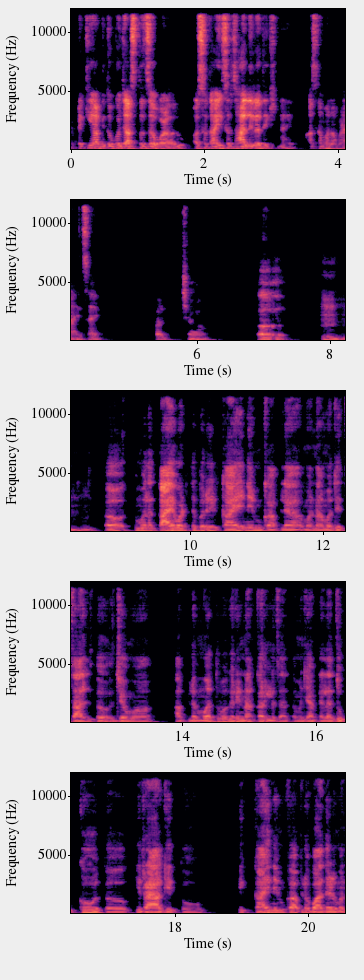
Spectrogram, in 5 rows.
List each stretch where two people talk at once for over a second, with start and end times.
none

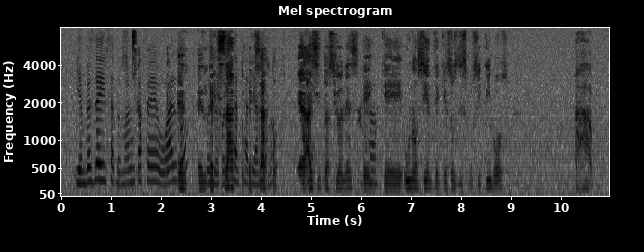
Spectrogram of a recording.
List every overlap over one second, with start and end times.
2.9-4.3

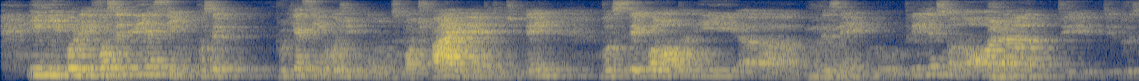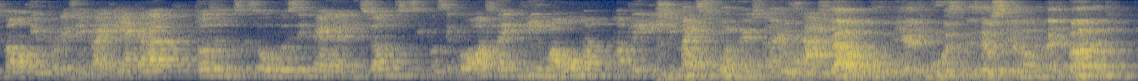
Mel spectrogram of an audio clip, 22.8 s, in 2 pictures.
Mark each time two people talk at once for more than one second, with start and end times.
17.9-20.1

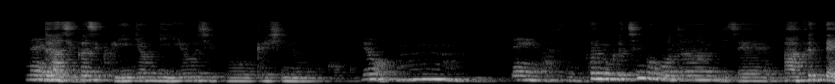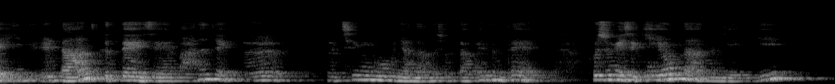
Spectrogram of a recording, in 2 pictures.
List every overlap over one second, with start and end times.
none

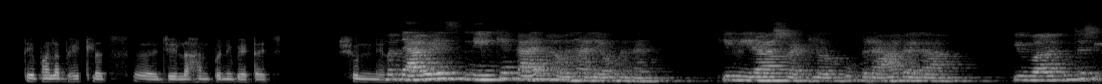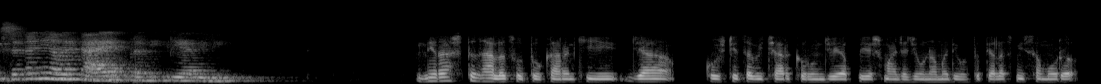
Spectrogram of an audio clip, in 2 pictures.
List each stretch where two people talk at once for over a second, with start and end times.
none

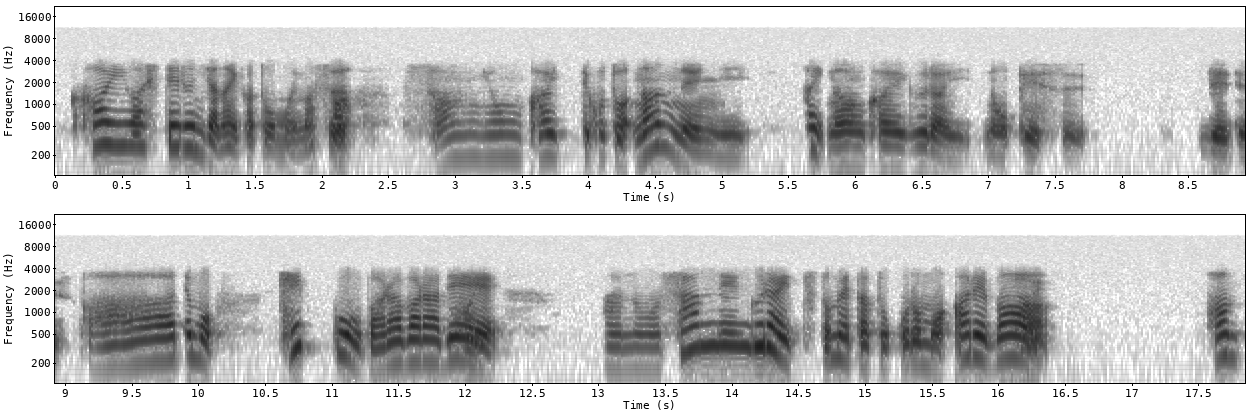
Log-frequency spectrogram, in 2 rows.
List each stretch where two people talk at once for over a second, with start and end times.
none

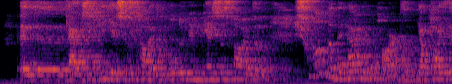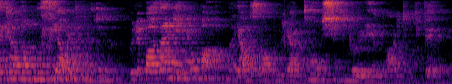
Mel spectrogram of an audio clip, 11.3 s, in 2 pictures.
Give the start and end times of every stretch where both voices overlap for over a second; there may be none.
none

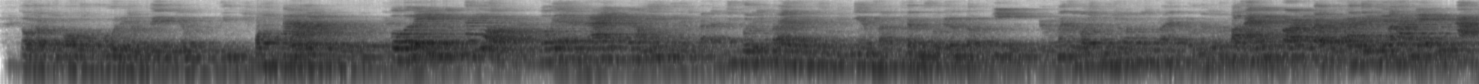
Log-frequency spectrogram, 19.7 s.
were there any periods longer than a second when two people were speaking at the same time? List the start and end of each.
17.6-19.0

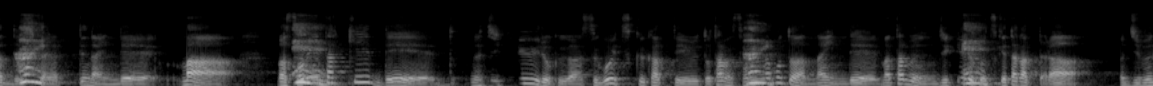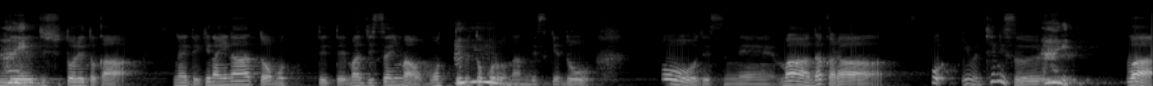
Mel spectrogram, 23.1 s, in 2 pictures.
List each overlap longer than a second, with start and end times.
none

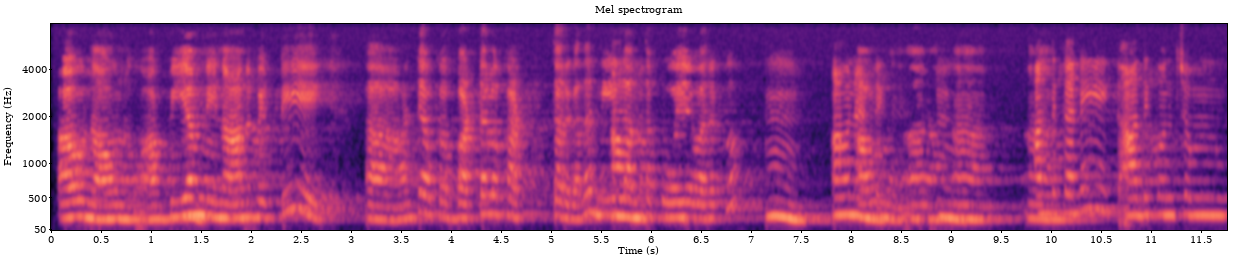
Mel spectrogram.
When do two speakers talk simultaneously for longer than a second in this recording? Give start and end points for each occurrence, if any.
none

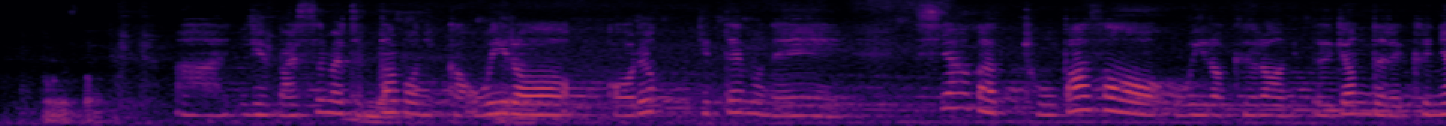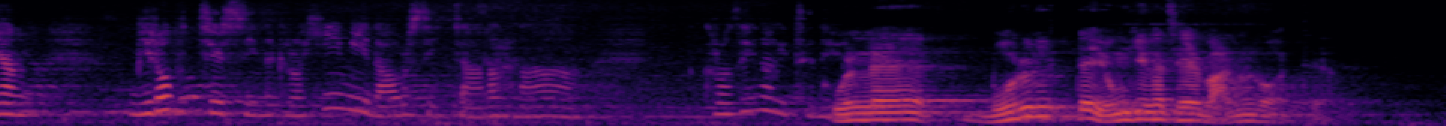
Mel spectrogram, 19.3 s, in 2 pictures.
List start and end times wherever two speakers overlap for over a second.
none

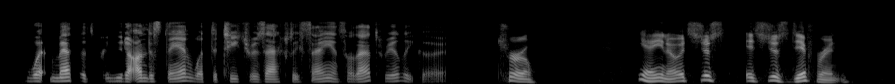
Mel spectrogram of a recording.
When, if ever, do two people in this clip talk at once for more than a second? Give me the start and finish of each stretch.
none

